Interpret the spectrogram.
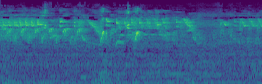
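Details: European goldfinch singing in Germany: a fast, high twittering of short chirps and trills, some notes sliding up and down, with a low background rumble throughout.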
